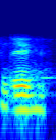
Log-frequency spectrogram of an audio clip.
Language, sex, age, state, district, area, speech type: Hindi, male, 30-45, Rajasthan, Karauli, rural, conversation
